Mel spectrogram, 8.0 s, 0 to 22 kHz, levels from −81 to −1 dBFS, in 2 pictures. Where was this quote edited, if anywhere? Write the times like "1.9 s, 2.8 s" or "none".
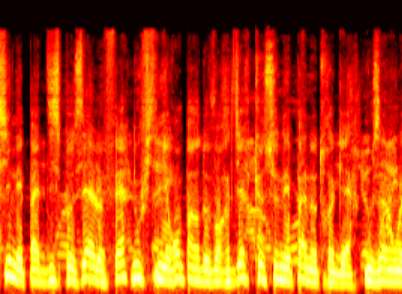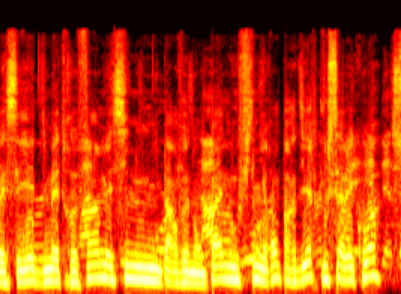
none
